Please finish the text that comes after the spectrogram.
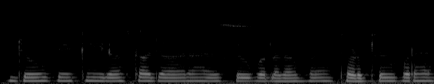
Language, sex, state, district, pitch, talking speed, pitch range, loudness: Hindi, male, Bihar, Purnia, 160 Hz, 220 wpm, 155-165 Hz, -45 LUFS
